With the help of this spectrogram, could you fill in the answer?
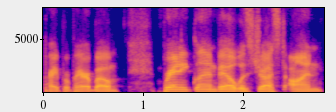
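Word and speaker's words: Piper Perabo: her ex-husband's affair with Piper perebo is that is how it's pronounced pipe repair bow Brandy Glanville was just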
